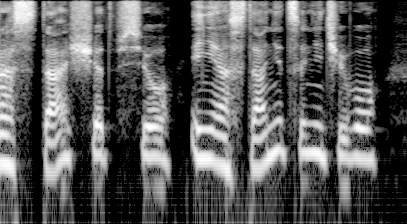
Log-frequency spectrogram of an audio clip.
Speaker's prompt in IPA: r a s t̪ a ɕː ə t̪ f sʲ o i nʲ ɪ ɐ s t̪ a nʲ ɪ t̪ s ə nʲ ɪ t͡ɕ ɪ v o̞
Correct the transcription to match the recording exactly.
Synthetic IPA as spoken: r ɐ s t̪ a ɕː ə t̪ f sʲ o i nʲ ɪ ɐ s t̪ a nʲ ɪ t̪ s ə nʲ ɪ t͡ɕ ɪ v o̞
